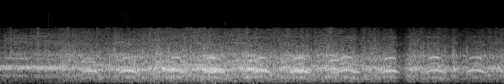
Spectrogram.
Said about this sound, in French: La foule applaudit, une foule de 100 000 personnes, triées sur le volet par peur de terrorisme, mais aussi pour éviter que les enregistrements des discours soient accompagnés de sifflets.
